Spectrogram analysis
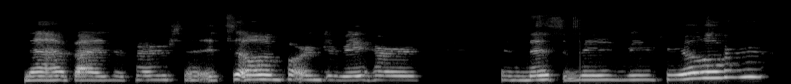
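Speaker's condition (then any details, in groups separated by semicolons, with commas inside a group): Parkinson's; voice weaker than before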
